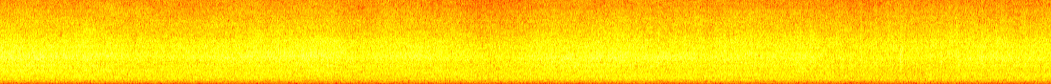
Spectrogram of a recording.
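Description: Wheeled whole-tree chipper running at working speed, a loud, even rushing noise over a low engine hum, with chipped wood blowing out of its discharge chute.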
